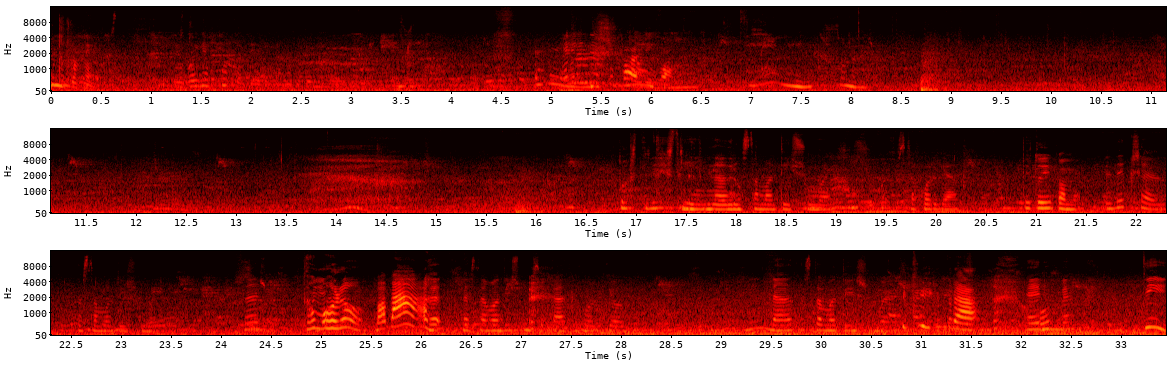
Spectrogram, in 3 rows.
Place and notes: Αβέρωφ, Μέτσοβο, Ελλάδα - Morning in the church
Record by : Alexandros Hadjitimotheou
Αποκεντρωμένη Διοίκηση Ηπείρου - Δυτικής Μακεδονίας, Ελλάς, 3 August, 12:58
